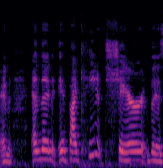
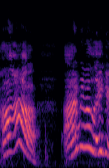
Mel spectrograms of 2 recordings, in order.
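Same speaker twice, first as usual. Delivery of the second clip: overdone, high-pitched, put-on dramatic sobbing; 12 semitones higher, 9 dB louder than usual. A mom retelling lying there in front of her family, fake crying. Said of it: "I would sit there and like fake cry".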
